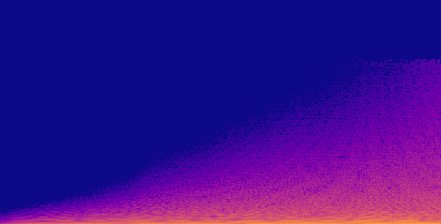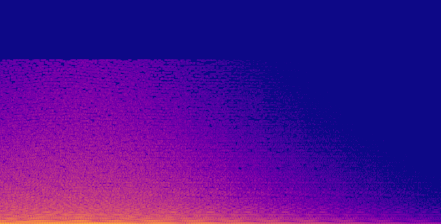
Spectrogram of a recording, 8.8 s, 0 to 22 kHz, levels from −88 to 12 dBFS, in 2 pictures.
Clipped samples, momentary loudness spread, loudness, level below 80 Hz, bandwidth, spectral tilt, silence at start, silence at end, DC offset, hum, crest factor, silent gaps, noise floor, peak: under 0.1%; 18 LU; -18 LUFS; -28 dBFS; 12 kHz; -7.5 dB/octave; 0.15 s; 1.15 s; under 0.1%; none; 14 dB; none; -55 dBFS; -4 dBFS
